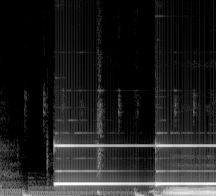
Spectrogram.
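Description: Two bright electronic chime tones from a waterproof smart doorbell receiver ring out in succession, clear and close, with a voice briefly heard around them.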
